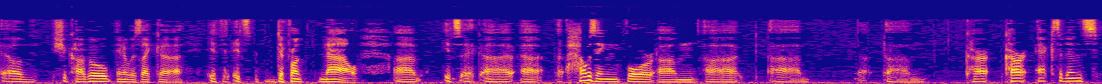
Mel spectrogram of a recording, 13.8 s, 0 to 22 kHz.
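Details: Adult man with aphasia after a massive stroke 15 years earlier at age 39, followed by eight years of speech therapy at a clinic; non-fluent aphasia.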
